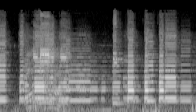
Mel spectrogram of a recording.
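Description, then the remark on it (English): Several car horns honk in response, starting with a long sustained blare and followed by a string of short, punchy toots from different horns, loud. “Honk if that's a good, good thought there.”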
